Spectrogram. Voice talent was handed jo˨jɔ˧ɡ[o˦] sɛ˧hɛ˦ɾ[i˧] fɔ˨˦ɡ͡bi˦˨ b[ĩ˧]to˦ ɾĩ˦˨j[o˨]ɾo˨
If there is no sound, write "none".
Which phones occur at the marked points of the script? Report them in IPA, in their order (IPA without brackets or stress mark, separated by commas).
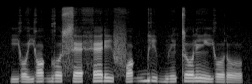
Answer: o˧, i˦˨, ĩ˧, o˨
